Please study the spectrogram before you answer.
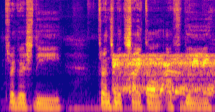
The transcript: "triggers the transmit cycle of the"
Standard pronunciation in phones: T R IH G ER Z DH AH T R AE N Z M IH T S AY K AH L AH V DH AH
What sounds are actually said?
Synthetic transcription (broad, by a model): T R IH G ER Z DH AH T R AE N Z M IH T S AY K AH L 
